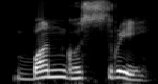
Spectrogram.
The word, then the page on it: Banghushree: Nepali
